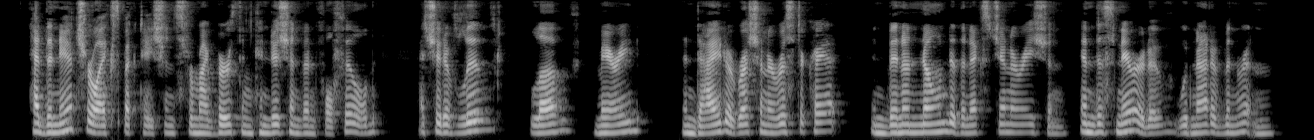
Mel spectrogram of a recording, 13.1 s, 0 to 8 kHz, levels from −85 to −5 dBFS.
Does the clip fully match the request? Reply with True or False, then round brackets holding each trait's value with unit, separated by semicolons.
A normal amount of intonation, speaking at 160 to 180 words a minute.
False (2.2 semitones; 170 wpm)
